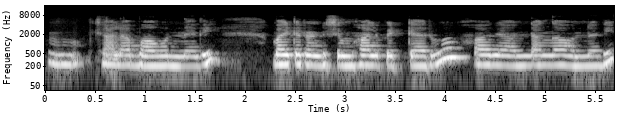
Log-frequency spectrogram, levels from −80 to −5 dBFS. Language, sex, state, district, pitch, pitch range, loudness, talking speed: Telugu, female, Telangana, Nalgonda, 220 Hz, 210-235 Hz, -17 LUFS, 95 wpm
